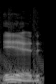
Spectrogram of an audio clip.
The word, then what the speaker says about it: id: And when shortened to ID, pronounced ID, it represented one of the three parts of the human psyche, the unconscious energy that drives our needs and ambition.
